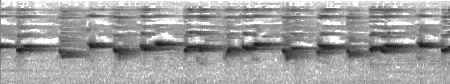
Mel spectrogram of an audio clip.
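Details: 'Ropelan' singing from a yellow-vented bulbul (trucukan): clean, loud whistled notes linked in a rapid series, each a quick downward then upward slur, about three per second, in near silence.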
